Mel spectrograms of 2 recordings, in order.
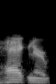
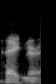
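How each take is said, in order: First: The first vowel sounds like 'hag'. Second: The first vowel sounds like 'heg'. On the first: This is how many people say it. The speaker calls it wrong. "A lot of people say Hagner" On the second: This is the actual name. The speaker calls it right. "but it's Hegner. H E G N E R"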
